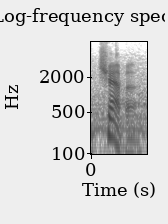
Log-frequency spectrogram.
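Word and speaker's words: Csaba: It's actually Chaba, not Saba, as I've been calling him.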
